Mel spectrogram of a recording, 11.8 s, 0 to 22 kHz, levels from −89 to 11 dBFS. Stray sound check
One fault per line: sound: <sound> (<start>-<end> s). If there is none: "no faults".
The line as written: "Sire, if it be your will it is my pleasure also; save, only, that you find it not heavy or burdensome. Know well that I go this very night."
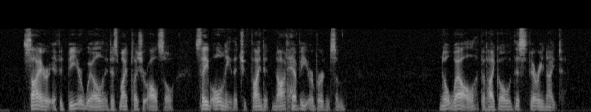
no faults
